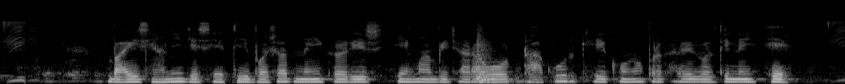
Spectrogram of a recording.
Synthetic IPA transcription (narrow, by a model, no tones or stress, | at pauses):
bʱaːisjaːnik̬eseːt̪ibət͡ʃət̪nəɦĩkəɾisemãbɪt͡ʃaːɾaoʈʰaːkʊɾkʰekoːnõpɾəkaːɾkeɡəlt̪inəĩhe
